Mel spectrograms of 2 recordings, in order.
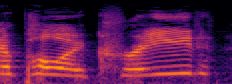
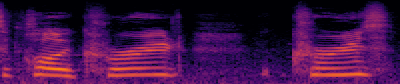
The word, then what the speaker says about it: Apollo Crews: He actually said Apollo Creed. It's Apollo Crews. Oh, I just said it wrong.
